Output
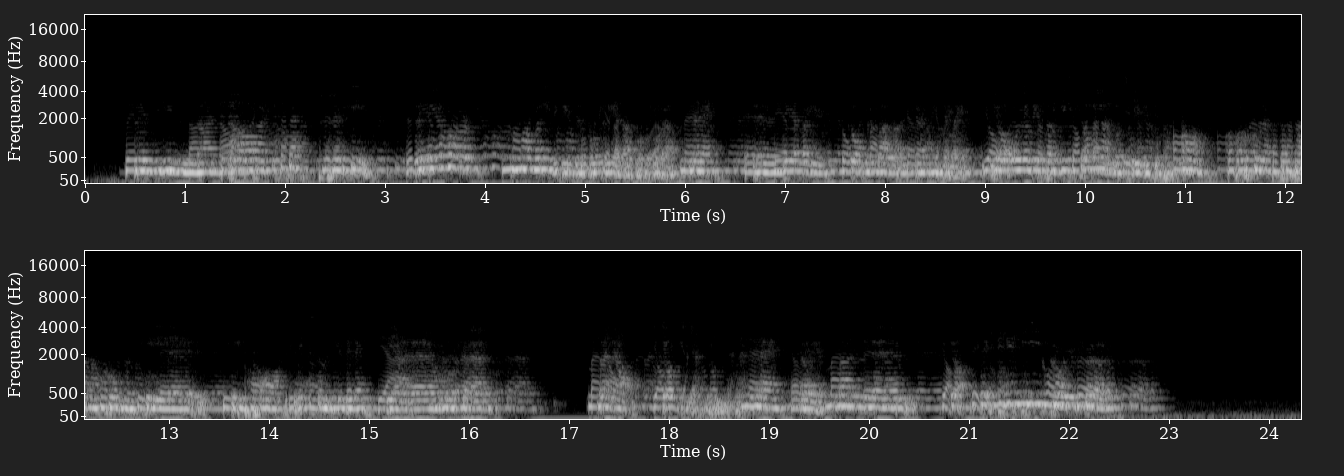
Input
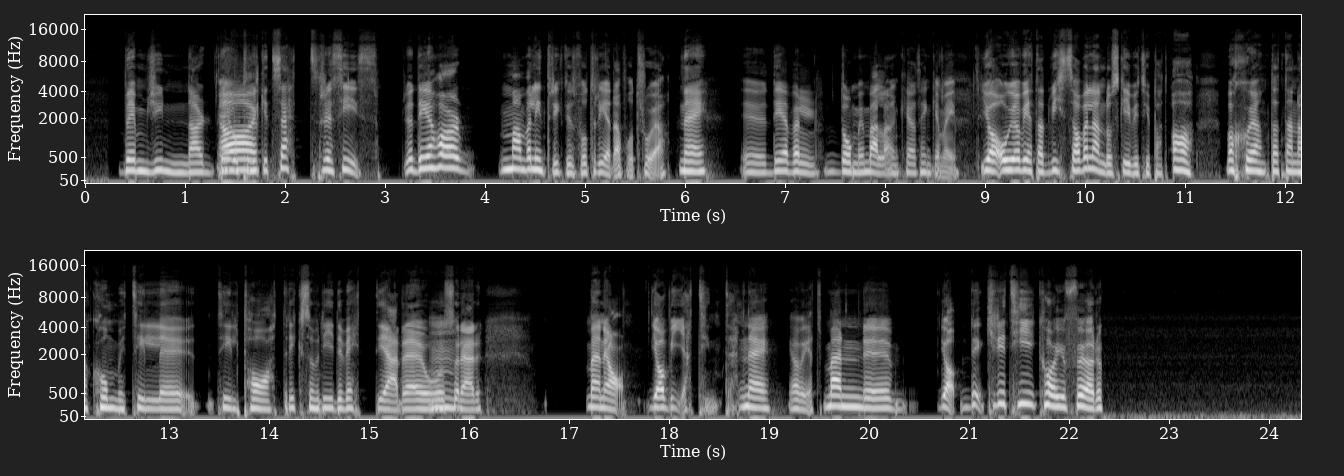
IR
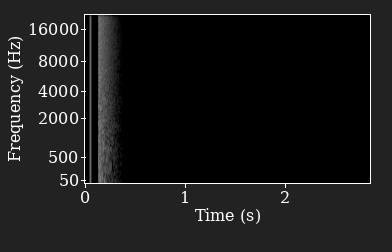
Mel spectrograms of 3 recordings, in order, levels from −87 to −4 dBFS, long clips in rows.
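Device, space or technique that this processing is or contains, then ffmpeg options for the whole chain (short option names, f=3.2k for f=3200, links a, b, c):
television next door: -filter_complex "[0:a]agate=range=-16dB:threshold=-34dB:ratio=16:detection=peak,highshelf=f=5.9k:g=9.5,acompressor=threshold=-27dB:ratio=4,lowpass=340[a];[1:a]atrim=start_sample=2205[b];[a][b]afir=irnorm=-1:irlink=0,aecho=1:1:440:0.2"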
